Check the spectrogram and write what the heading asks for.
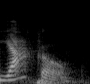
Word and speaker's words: Jaco: So, a 62-year-old expat, Thomas Cook, was found dead in Yaco. Yaco is spelled J-A-C-O. You know how I know how it's pronounced? That's where my mom and sister was Yaco.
